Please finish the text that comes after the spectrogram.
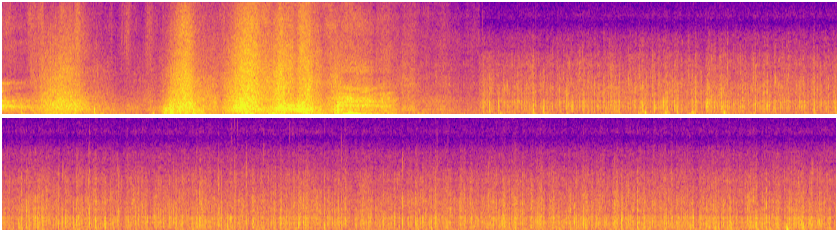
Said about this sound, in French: La pluie sous la tente, ça j'adore Oh oui, plaisir.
